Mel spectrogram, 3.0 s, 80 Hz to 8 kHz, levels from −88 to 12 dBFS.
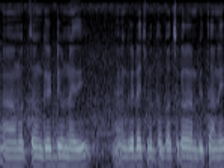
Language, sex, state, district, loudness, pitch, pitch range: Telugu, male, Andhra Pradesh, Srikakulam, -35 LUFS, 115 Hz, 115-120 Hz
